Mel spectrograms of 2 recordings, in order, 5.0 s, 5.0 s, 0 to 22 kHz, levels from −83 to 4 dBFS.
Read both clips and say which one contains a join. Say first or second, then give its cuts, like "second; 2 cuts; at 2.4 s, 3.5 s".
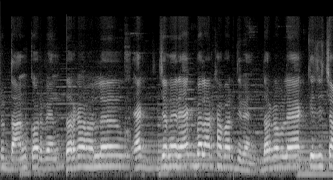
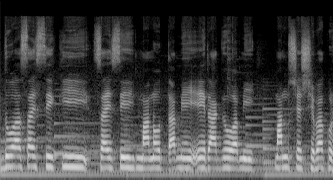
first; 3 cuts; at 0.9 s, 1.9 s, 3.8 s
